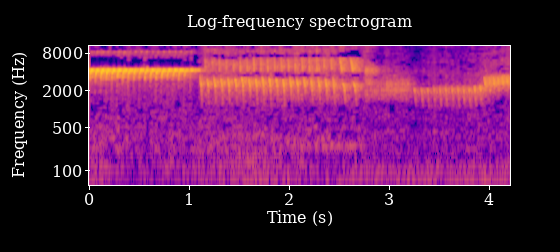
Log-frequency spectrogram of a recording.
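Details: Powerful canary song for stimulating males: a very high fast trill drops into a lower, harsh rolled trill, then stepping downward through softer tours before rising at the end.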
